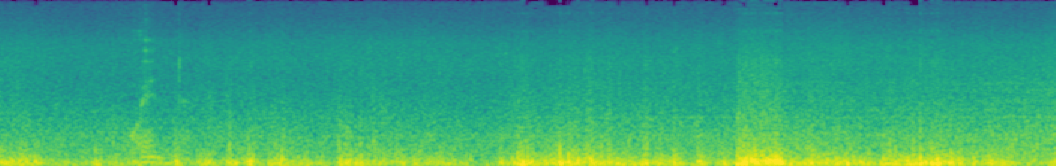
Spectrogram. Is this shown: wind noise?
yes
